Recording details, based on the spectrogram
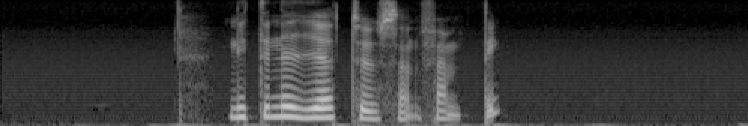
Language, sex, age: Swedish, female, 26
